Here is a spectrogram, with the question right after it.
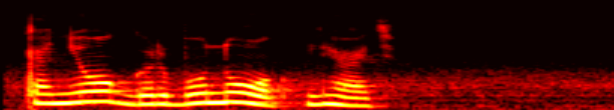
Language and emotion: Russian, angry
